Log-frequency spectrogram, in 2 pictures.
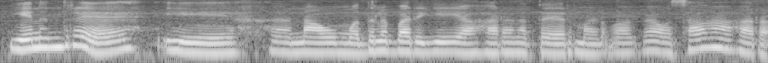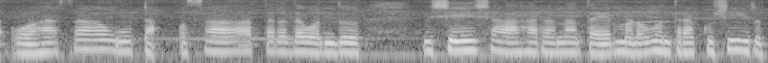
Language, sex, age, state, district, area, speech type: Kannada, female, 30-45, Karnataka, Koppal, rural, spontaneous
